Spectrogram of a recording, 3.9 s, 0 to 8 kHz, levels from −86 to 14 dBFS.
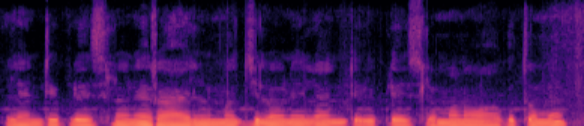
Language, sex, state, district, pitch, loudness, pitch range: Telugu, male, Andhra Pradesh, Visakhapatnam, 145 Hz, -17 LUFS, 140-150 Hz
